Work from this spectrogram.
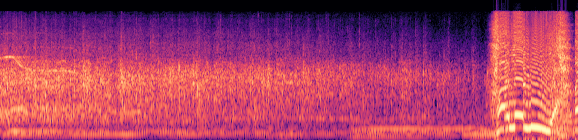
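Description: Church congregation at a pastor's sermon gives sustained applause, a steady dense wash of clapping for several seconds before a loud voice abruptly breaks in at the end.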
